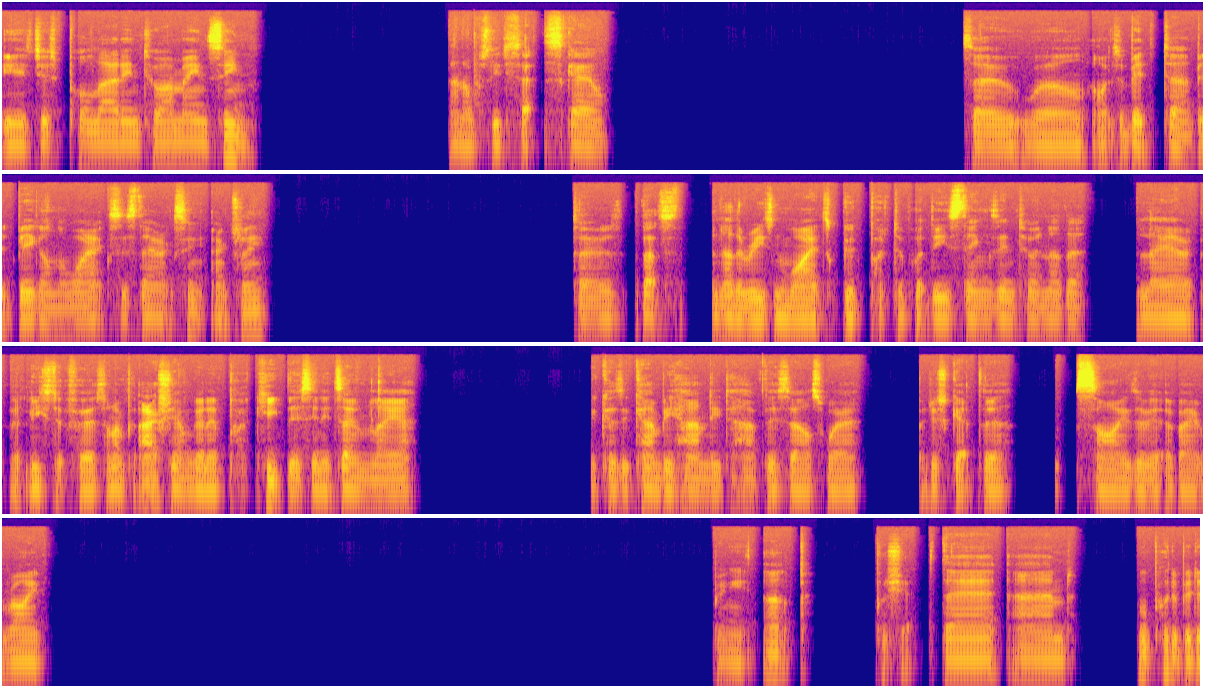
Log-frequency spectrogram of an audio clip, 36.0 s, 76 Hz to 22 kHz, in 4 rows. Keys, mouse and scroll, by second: 5.1-8.0 drag, 6.6-10.4 middle drag, 11.0-13.9 drag, 13.5-16.2 middle drag, 16.7 a, 17.2 a, 17.7 a, 18.6 s.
